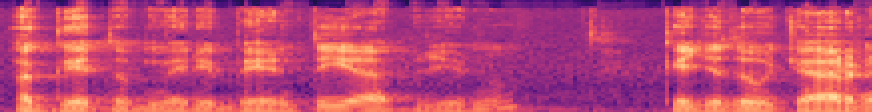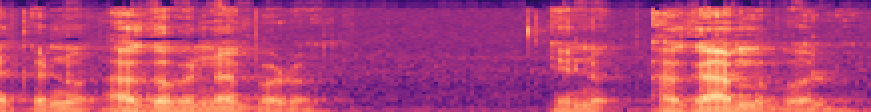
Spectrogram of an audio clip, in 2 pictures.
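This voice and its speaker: A man preaching on scripture, going verse by verse and spelling out words letter by letter in a deliberate, instructive way. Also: low-pitched. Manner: deliberate, instructive tone with gentle appeals to listeners. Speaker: Sikh preacher explaining scripture. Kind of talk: slow scripture exposition.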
